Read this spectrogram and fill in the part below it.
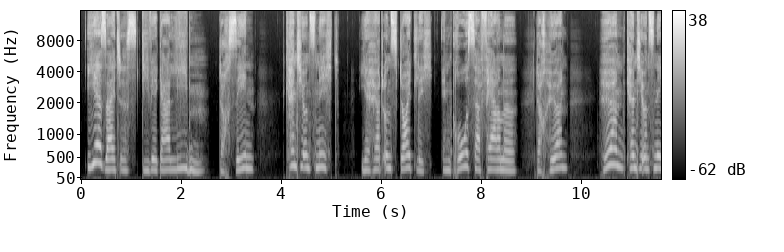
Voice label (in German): poetisch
